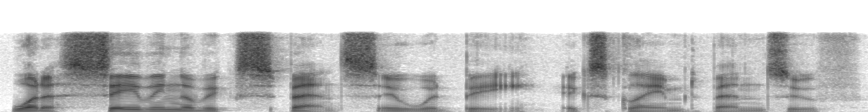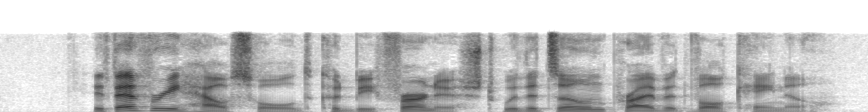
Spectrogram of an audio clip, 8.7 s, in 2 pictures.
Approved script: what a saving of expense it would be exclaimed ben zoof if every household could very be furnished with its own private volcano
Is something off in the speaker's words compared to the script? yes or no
yes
